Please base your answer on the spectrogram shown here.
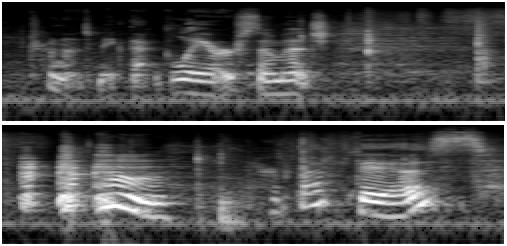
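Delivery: ordinary delivery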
